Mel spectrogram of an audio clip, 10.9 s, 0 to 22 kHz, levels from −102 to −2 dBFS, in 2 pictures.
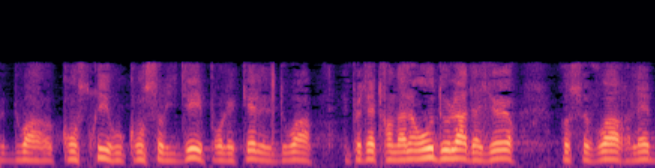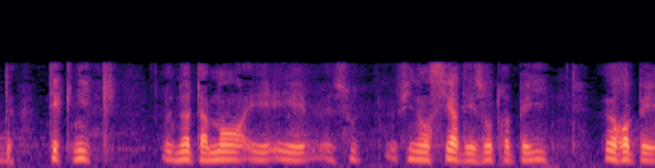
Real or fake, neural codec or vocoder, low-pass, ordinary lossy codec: real; none; 5.4 kHz; none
